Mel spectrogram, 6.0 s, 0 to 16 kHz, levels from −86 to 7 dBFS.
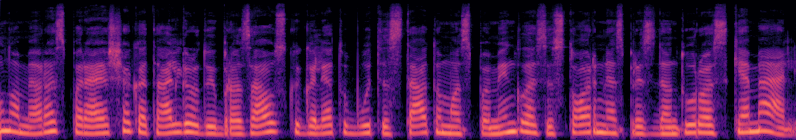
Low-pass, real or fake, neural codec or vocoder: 14.4 kHz; real; none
